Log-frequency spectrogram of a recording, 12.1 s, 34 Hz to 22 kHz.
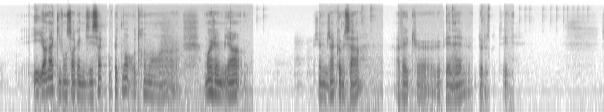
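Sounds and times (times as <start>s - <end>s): computer mouse clicks: 5.1s - 5.4s, 7.2s - 7.6s, 9.0s - 11.9s.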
